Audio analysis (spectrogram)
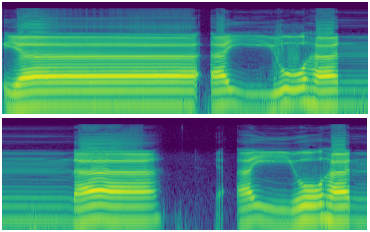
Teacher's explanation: Gunnah yaitu menahan suara dengungannya. Maka ketika membacanya adalah kita tahan dulu n-nya. Langkahnya adalah menahan n, kemudian digunnahkan.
